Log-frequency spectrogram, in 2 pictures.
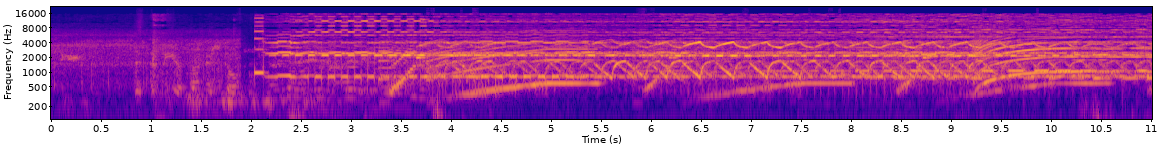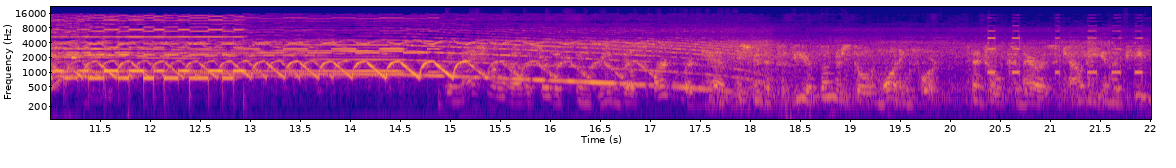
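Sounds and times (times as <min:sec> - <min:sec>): steady alert tone: 0:02.0 - 0:10.3
sirens yelping: 0:02.0 - 0:19.5, 0:20.3 - 0:22.0
sirens wailing: 0:02.0 - 0:22.0.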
